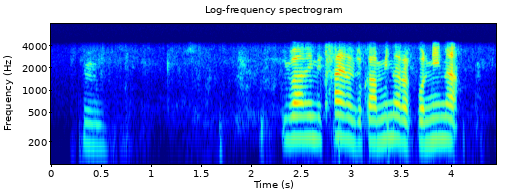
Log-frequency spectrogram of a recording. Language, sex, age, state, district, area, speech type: Manipuri, female, 45-60, Manipur, Imphal East, rural, conversation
